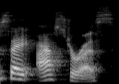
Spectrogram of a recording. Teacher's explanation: when I'm having a general conversation, I usually say asterisk and just drop the K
